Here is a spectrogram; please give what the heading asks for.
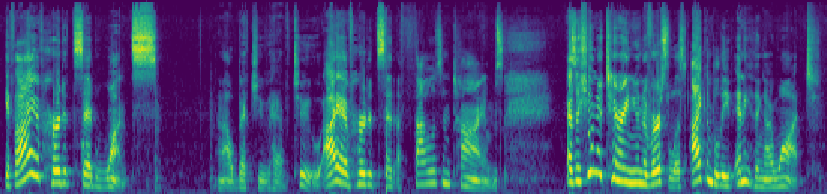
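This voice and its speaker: An American woman reads a sermon aloud from a script as a lay speaker, phrasing it in a measured, deliberate way. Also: mid-range voice, big pitch swings, a bit bright.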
